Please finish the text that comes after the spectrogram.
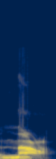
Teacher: عین کی آواز کو اچھی طرح ادا کرنا ہے، یہ حروف حلق سے ادا ہوگا، وسط حلق سے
